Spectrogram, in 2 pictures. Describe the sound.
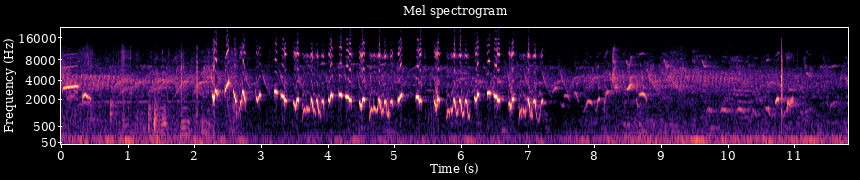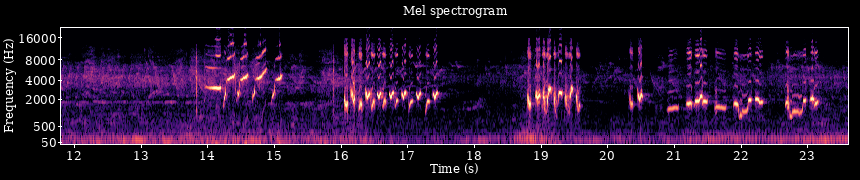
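A white-rumped shama sings loudly in bursts of rich whistles, chirps and rapid trills, with short pauses between the varied phrases.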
